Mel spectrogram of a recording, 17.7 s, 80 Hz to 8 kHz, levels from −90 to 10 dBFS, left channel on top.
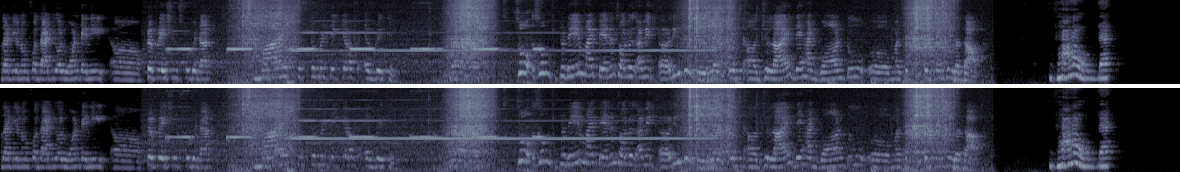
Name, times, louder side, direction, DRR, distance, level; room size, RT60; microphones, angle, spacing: voice 1, 0.0-3.3 3.8-6.0 6.9-7.1 7.7-14.8, left 4 dB, 65° left, 0.5 m, -41 dB
sound 1, 2.1-8.1, left 4 dB, 80° right, 0.9 m, -40 dB
sound 2, 3.4-4.8 5.7-5.8 6.0-6.1 6.4-7.9 8.4-8.5 9.9-11.4 12.0-12.1 12.4-14.8, right 1 dB, 5° right, 0.3 m, -33 dB
Wind instrument woodwind instrument, 4.2-10.8, right 5 dB, 35° right, 0.7 m, -43 dB
voice 2, 6.7-7.2 15.7-16.6, left 1 dB, 20° left, 1.5 m, -37 dB
4.5 x 2.1 x 2.4 m
head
